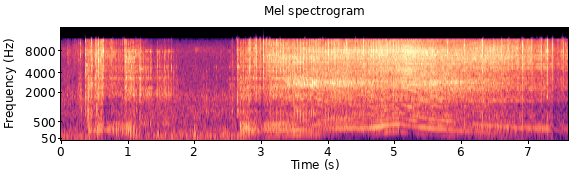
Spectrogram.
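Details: Partner P352 chainsaw after ignition module replacement and gap set (previously no spark, no start): catches after a few pulls, revs up cleanly and settles to steady, even idle; running normally.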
